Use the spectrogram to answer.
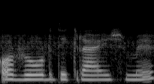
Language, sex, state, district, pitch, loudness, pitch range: Hindi, female, Uttar Pradesh, Deoria, 225 Hz, -30 LUFS, 215-230 Hz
